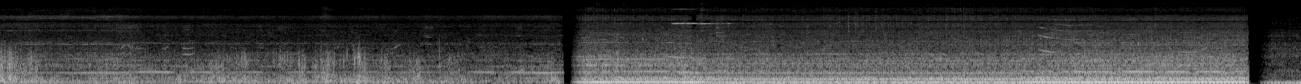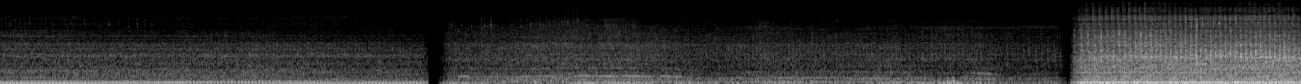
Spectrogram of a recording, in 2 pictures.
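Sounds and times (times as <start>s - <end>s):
diesel engine running hard: 0.0s - 21.1s, 23.3s - 26.0s.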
